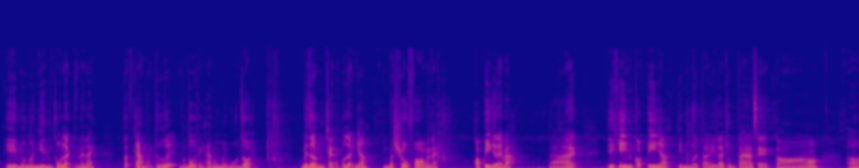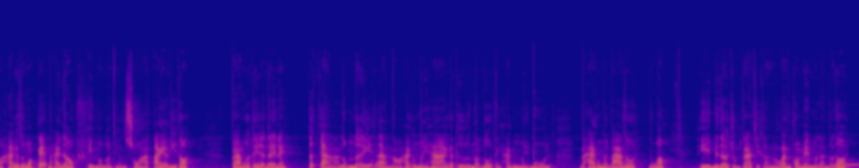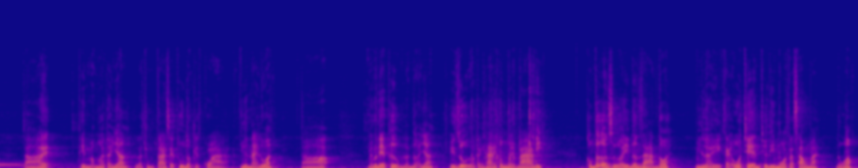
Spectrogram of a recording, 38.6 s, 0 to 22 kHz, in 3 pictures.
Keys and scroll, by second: 4.0 ctrl+c, 6.5 ctrl+v.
